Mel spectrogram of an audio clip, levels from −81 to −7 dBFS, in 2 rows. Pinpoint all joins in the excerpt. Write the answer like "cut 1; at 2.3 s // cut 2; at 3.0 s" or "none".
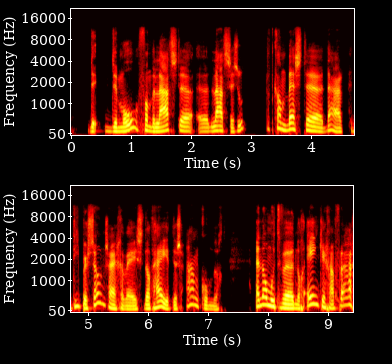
cut 1; at 4.5 s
